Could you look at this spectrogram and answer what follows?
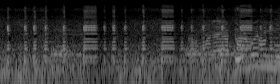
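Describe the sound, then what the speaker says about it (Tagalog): A pump boat horn on a trip to Kalanggaman Island blares like a highway truck horn in repeated loud tonal blasts, with voices and boat noise around it. "Kakaiba nga din pala yung nasakyan naming pump boat kasi merong pop-up."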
